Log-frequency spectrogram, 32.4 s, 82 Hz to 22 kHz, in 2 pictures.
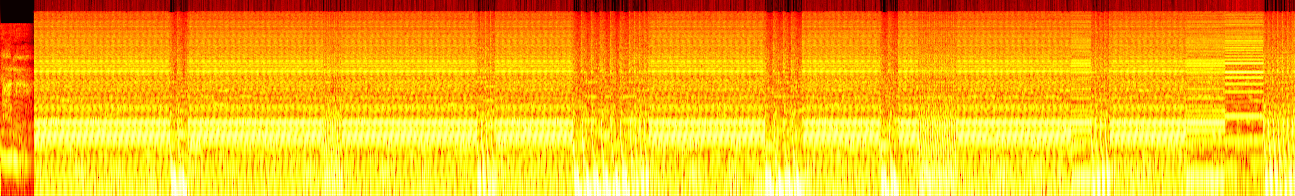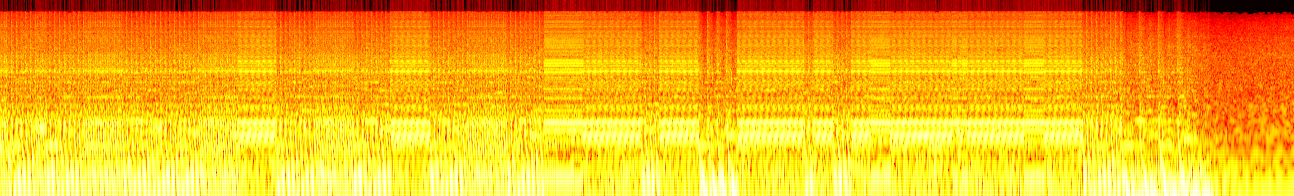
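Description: Terrorcore/extratone electronic music: a dense, very loud wall of distorted synths and kick drums so fast (up to 4000 BPM) that they merge into buzzing tones. A moment's break right at the start, then it runs on without let-up.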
